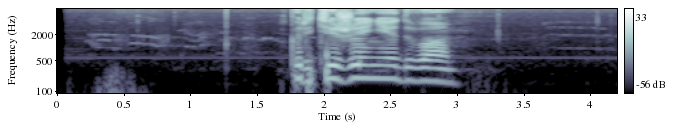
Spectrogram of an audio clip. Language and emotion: Russian, neutral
